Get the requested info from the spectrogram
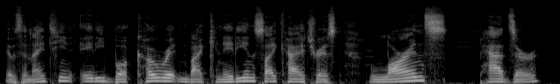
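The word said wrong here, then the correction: Pazder: It's pronounced Pastor. I'm sorry.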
